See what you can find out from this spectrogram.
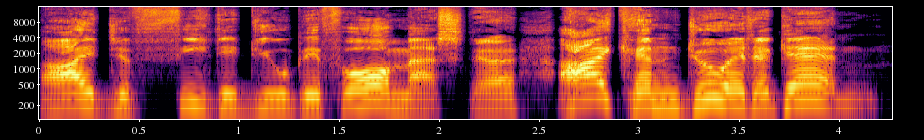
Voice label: Male Human Trigger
